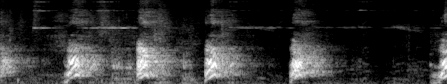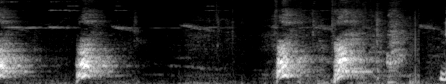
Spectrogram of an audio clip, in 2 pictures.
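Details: German Shepherd named Leo, just bathed and straight back on alert duty, barking in steady sharp bursts roughly every half second to second, with short pauses between runs of barks.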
